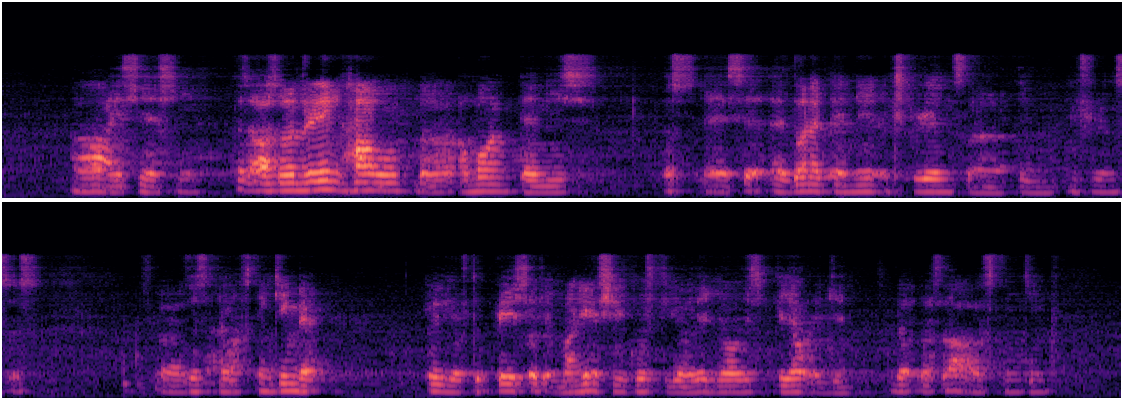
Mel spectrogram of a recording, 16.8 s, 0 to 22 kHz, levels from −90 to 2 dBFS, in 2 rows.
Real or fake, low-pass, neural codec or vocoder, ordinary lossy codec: fake; 7.2 kHz; codec, 32 kHz, 1.9 kbps, SNAC; none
